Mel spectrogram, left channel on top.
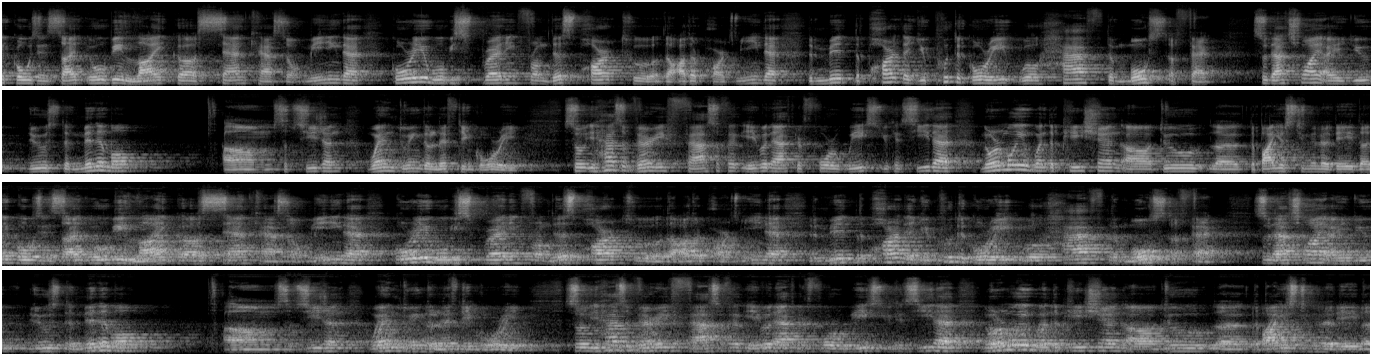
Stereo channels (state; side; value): normal; both; correlation 0.69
